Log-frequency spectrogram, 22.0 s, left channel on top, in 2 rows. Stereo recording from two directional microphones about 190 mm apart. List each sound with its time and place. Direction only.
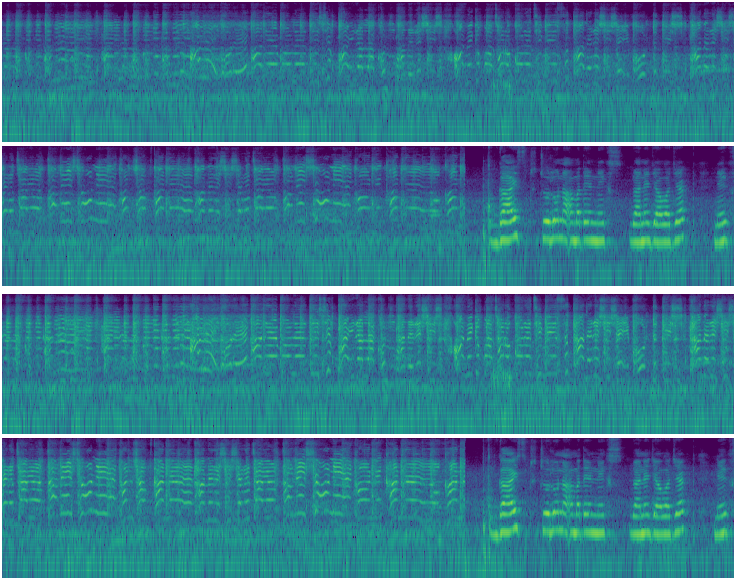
1.5 s music: 65° right (ahead or behind)
18.4 s a woman's voice: centre (ahead or behind)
